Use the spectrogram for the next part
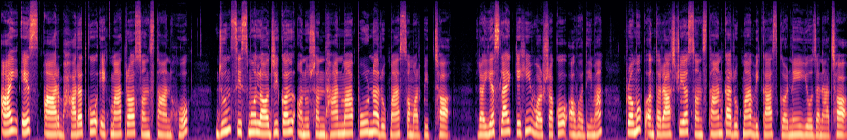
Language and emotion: Nepali, neutral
